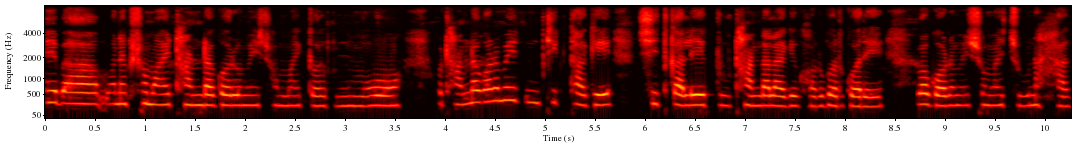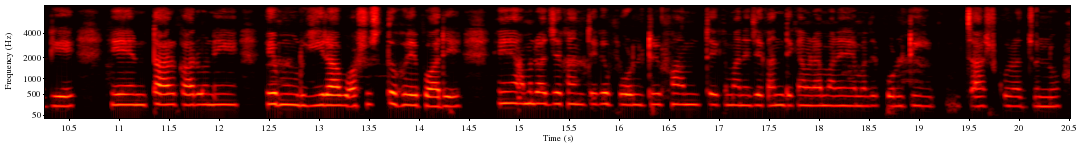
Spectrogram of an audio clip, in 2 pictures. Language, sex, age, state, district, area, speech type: Bengali, female, 30-45, West Bengal, Cooch Behar, urban, spontaneous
